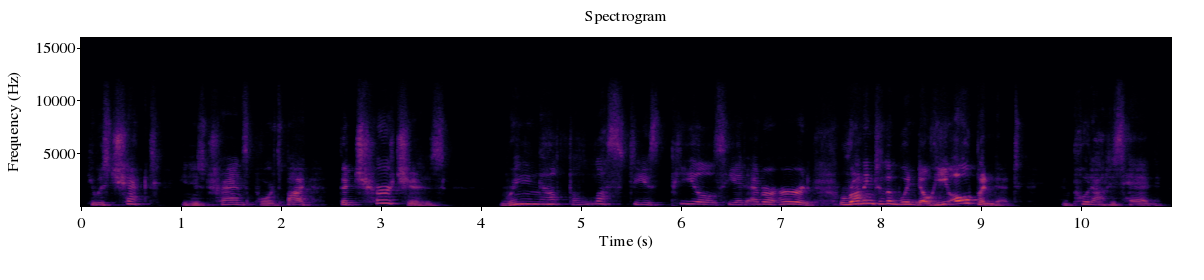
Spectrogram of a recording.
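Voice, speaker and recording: A man reading a classic story aloud as a storyteller, in a theatrical, expressive manner with dramatic pauses. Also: high voice. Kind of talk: dramatic literary narration.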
